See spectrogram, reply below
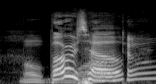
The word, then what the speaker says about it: Boruto: She is from Burrito. Oh, my God. – Boruto? – No. – That's not even a hard word pronounced. Normally we get it like bad words. That was... Said Burrito. You're hungry.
